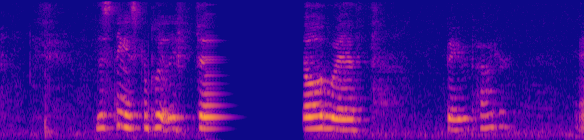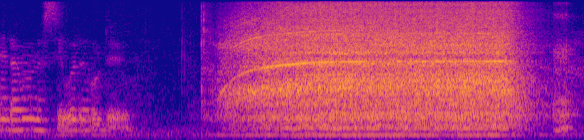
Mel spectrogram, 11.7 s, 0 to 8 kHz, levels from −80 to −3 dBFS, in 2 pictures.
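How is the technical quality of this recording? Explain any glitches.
Two timing glitches interrupt the audio, which has no content above 8 kHz, consistent with a G.722 wideband call codec.

Call audio freeze, 2.06 to 3.06 s: packets were most likely stalled in transit and the jitter buffer emptied, so the last sound trails off into silence for about 0.6 s before continuing with nothing lost.

Jitter buffer speed-up, 11.21 to 11.65 s: to shed excess buffered delay, the receiver cut out tiny pitch-period slices, about 70 ms in total, so this stretch plays at 112% speed with unchanged pitch.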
